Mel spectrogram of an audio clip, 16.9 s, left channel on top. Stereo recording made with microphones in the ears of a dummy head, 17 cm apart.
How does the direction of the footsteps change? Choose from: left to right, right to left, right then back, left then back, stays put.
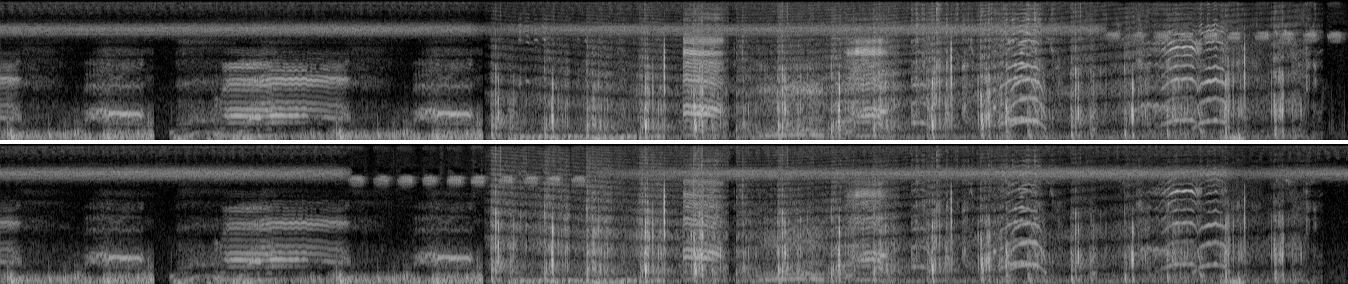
right to left.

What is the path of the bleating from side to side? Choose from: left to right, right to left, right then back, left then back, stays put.
stays put.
